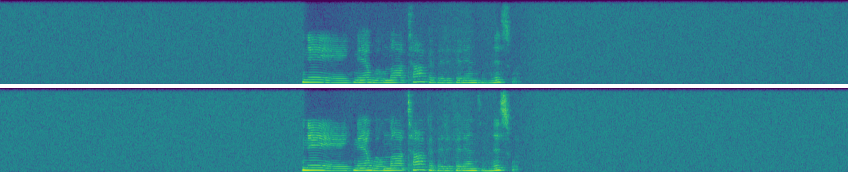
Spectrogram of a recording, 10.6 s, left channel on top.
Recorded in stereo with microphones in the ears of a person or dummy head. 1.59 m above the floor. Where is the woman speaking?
60° right (ahead or behind), 2.5 m.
